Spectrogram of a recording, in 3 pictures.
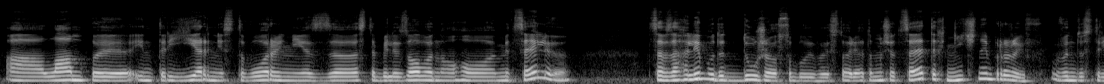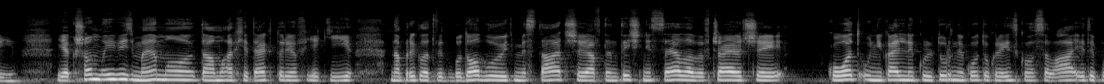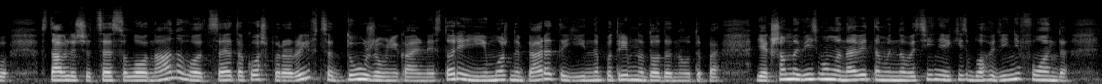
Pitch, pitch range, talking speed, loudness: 190 Hz, 180-205 Hz, 125 wpm, -18 LUFS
